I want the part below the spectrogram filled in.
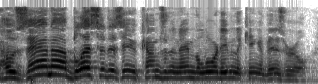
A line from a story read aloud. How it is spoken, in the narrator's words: yelling out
